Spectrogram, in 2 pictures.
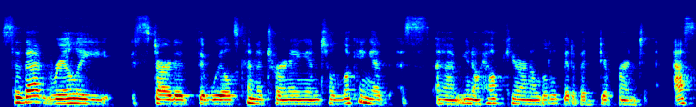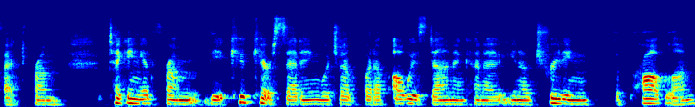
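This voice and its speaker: A woman with a slight Canadian accent speaks at a moderate pace. Her pitch is very deep and low, and her intonation stays fairly even. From Canada. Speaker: nurse and essential oil seller. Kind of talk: presentation. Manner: halting, many fillers.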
